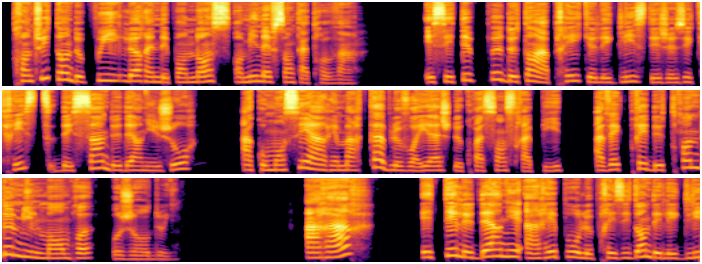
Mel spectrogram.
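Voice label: French, African, female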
